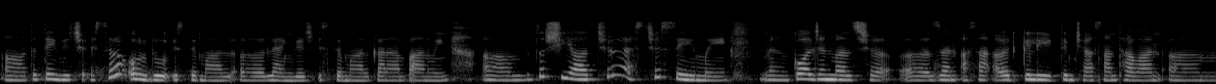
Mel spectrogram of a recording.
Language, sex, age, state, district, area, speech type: Kashmiri, female, 30-45, Jammu and Kashmir, Ganderbal, rural, spontaneous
